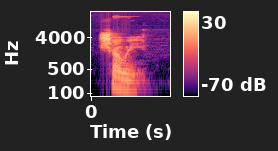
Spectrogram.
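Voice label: "showy", British English; pronunciations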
